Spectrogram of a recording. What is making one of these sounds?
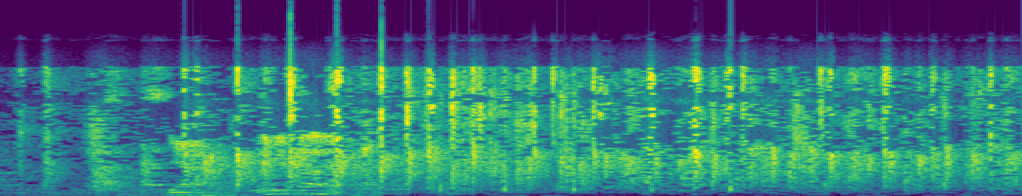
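People clap their hands in a quick, steady rhythm.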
